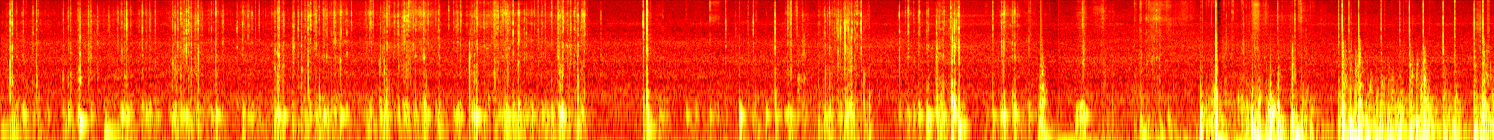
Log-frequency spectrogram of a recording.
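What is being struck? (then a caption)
Metal mesh microphone grille. Long orange nails scratch across the top of a silver microphone's metal mesh grille, making dense, irregular scratchy clicks and taps heard close up with a heavy, muffled low rumble. The scraping comes in uneven bursts and grows louder and fuller in the last few seconds.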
